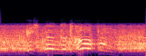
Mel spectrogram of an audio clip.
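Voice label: German aircraft damaged mood low, speech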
